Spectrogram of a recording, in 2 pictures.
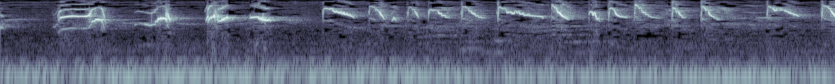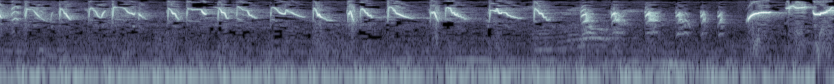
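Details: Oriental white-eye singing hard as a lure for untrained white-eyes: a few slurred opening notes, then a long, even series of quick high chirps over a steady low electrical hum.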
